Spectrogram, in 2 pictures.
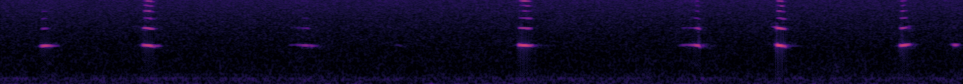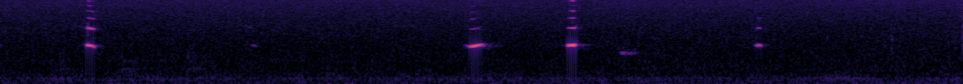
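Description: A marker squeaks in short bursts on a glass board.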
